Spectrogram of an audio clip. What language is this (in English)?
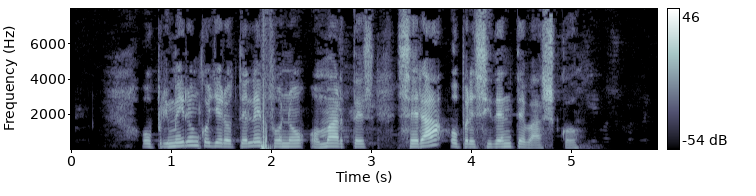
Galician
